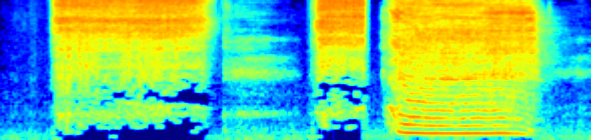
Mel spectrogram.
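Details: A short run of sneezes: sharp hissing bursts of expelled air, the last with a brief squeaky voiced tail.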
